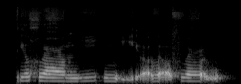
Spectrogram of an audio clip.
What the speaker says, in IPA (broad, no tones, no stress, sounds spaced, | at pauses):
ɾʲ ʊ χʷ ɯ ʕ ɔ ŋ i | ŋ ḭ ɾʲ ɔ̰ l ɔ̰ f u ʕ ṵ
